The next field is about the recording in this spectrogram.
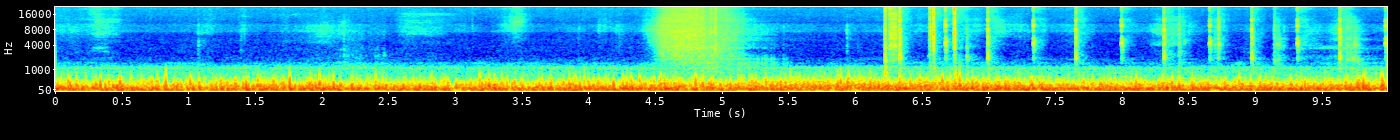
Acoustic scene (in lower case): car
